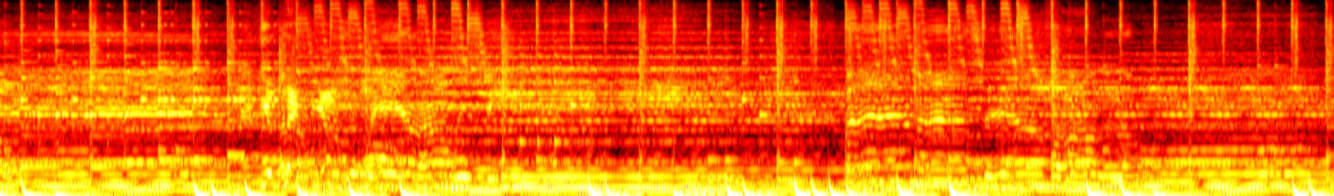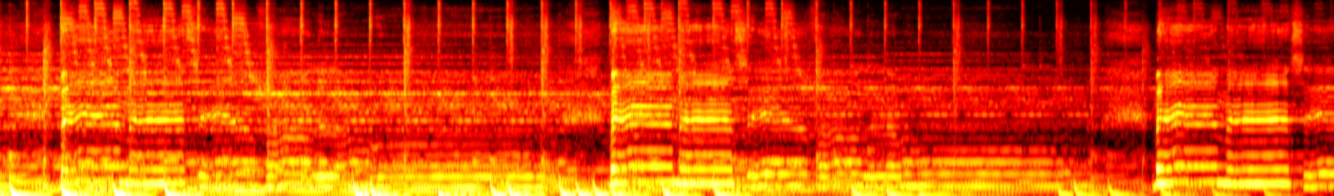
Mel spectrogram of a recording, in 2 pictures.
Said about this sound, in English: What you just heard is from a rapper from back in the day.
